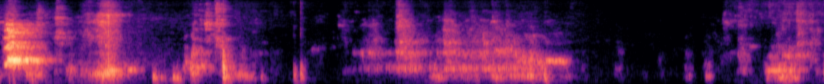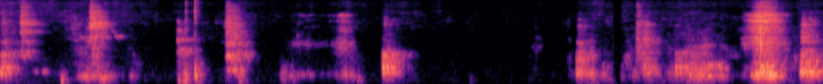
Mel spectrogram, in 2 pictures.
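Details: Four-week-old Cavalier King Charles Spaniel puppies from Daisy's litter in their indoor puppy pen, giving short, scattered yips and squeaky whimpers in irregular bursts with brief quiet gaps between them.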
